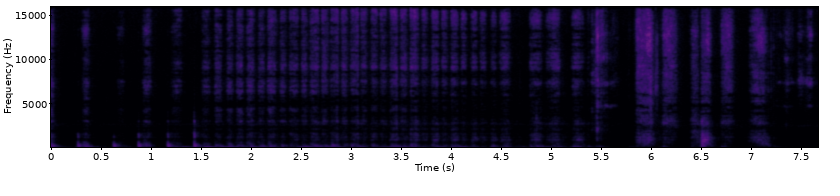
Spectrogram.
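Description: A colored pencil strokes and scratches across a flat white paper coloring sheet lying on a desk while a figure's hair is colored in. A few quick separate strokes lead into a steady stretch of soft, dry scratching over a low hum, then it breaks into scattered, brighter strokes before fading.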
